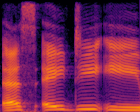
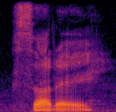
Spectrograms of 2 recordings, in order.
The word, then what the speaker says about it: Sade: Okay, it's spelled S-A-D-E, but it's like Sage or Suave.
